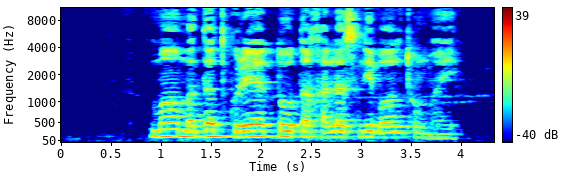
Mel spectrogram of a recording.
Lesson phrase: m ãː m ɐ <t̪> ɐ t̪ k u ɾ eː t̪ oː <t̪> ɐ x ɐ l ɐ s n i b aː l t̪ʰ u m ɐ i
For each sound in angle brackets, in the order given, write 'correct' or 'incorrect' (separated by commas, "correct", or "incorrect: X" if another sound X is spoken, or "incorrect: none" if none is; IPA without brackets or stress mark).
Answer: incorrect: d̪, correct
